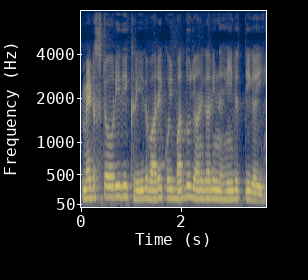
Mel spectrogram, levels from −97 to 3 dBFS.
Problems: background sounds at intervals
